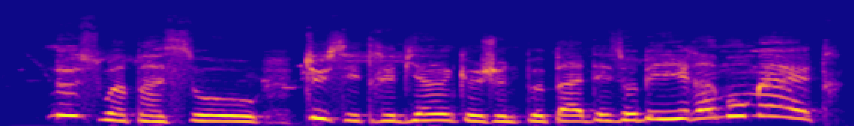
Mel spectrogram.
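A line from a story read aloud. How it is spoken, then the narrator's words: Old man exclaiming. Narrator (French): s'écria le vieux sultan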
